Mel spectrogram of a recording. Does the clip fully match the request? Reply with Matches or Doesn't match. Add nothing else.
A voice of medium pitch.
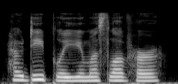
Matches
